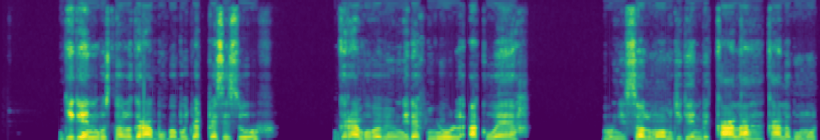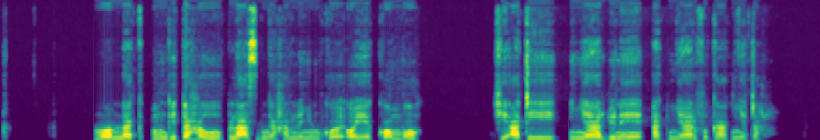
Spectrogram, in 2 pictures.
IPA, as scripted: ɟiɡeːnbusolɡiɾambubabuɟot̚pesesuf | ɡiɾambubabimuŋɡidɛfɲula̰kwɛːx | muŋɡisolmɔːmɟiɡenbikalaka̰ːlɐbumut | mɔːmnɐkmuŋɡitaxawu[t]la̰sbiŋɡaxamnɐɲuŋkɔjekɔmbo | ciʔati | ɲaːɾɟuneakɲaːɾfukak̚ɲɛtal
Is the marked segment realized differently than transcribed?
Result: yes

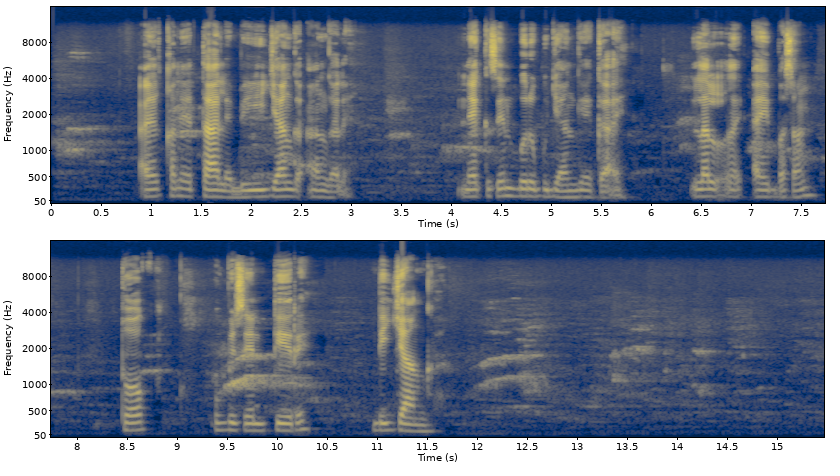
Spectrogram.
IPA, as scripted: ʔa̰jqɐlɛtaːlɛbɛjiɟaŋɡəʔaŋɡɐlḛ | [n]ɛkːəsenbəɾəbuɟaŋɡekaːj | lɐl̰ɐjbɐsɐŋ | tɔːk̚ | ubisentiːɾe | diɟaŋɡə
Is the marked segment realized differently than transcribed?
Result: no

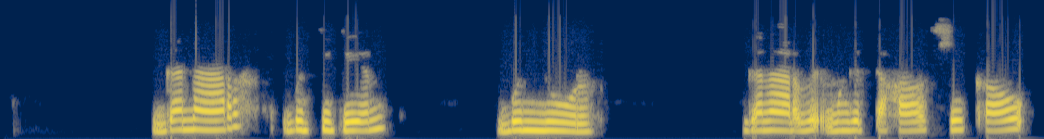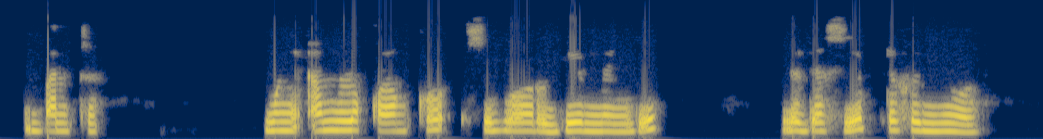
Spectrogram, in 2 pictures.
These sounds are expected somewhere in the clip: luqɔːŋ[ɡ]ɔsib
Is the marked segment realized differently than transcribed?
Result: yes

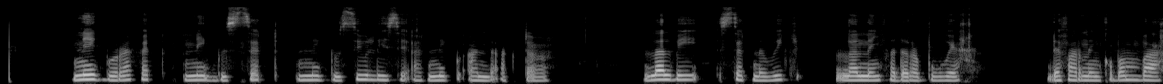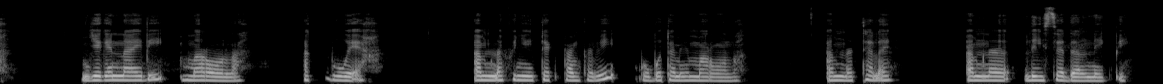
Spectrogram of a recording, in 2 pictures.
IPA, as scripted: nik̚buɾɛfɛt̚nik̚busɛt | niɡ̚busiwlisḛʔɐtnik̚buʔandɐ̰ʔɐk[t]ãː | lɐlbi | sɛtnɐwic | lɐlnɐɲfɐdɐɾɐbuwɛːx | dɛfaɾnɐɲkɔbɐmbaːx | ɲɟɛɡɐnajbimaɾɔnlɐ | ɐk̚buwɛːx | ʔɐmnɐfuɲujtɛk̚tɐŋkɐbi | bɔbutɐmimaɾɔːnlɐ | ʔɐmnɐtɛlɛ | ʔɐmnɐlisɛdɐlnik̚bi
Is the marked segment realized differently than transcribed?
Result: no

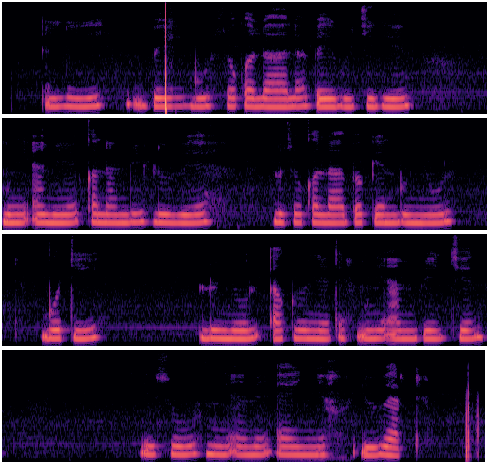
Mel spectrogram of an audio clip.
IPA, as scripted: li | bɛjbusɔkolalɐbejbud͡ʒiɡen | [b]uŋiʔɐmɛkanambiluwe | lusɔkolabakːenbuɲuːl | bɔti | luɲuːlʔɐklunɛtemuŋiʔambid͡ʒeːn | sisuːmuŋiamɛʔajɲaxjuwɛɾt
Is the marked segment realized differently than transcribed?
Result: yes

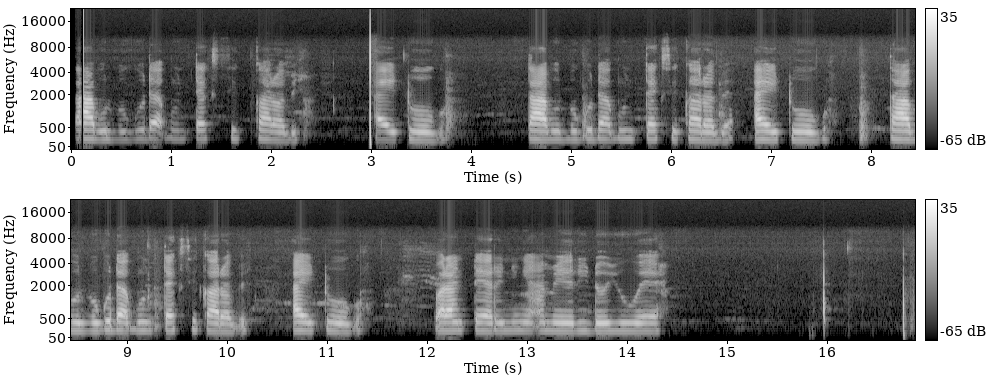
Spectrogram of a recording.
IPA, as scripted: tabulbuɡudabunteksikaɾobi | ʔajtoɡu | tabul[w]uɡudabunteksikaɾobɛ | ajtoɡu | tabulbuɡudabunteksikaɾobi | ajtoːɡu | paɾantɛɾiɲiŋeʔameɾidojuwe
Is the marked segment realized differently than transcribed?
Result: yes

